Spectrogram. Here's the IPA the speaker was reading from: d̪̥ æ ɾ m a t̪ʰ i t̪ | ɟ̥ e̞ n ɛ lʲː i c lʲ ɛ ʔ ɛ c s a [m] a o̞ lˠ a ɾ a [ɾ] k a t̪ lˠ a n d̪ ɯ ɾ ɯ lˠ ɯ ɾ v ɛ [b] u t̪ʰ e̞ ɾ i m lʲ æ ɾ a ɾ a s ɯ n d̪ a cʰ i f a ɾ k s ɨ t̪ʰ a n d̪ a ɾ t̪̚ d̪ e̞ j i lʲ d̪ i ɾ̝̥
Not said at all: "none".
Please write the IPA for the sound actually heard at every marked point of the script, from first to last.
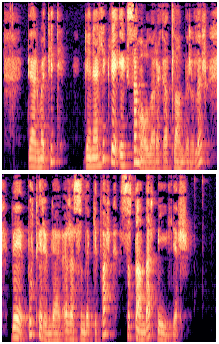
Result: m, none, b

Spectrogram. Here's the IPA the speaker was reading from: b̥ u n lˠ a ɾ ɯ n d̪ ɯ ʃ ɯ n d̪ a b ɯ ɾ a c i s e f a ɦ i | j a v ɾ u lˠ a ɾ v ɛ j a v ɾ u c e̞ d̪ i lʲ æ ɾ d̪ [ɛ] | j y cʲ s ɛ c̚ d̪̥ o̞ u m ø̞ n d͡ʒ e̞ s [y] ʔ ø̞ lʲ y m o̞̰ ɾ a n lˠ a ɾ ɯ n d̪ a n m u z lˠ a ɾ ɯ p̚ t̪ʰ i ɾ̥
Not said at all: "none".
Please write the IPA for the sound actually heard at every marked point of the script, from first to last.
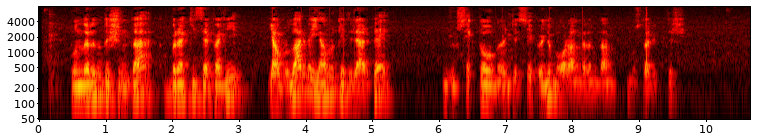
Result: ɛ, i

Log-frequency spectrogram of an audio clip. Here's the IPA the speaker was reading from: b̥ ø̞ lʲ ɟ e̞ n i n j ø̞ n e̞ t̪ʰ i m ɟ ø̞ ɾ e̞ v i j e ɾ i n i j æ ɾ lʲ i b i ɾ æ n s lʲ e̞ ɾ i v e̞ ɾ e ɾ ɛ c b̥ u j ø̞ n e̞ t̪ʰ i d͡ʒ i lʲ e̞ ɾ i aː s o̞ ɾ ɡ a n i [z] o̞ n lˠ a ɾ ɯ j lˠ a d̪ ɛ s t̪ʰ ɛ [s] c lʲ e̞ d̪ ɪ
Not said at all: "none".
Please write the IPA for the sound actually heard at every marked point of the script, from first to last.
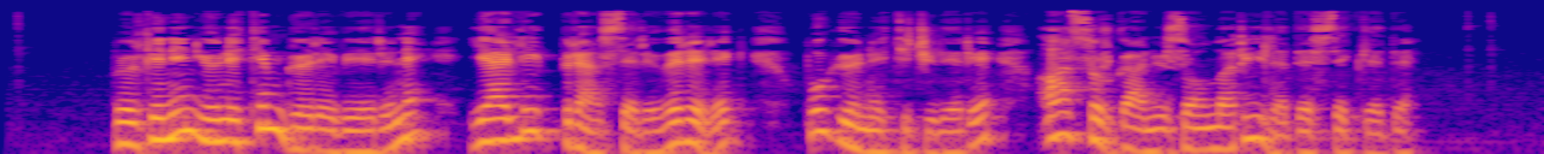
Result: z, none

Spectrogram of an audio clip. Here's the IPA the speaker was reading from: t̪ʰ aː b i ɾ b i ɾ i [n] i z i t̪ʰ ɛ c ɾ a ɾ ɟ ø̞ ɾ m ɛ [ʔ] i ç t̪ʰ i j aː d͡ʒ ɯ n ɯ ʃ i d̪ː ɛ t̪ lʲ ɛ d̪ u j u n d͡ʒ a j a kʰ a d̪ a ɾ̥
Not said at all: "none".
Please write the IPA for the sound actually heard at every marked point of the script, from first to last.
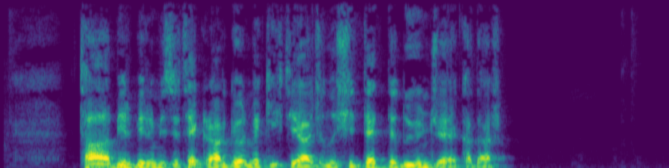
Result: m, c

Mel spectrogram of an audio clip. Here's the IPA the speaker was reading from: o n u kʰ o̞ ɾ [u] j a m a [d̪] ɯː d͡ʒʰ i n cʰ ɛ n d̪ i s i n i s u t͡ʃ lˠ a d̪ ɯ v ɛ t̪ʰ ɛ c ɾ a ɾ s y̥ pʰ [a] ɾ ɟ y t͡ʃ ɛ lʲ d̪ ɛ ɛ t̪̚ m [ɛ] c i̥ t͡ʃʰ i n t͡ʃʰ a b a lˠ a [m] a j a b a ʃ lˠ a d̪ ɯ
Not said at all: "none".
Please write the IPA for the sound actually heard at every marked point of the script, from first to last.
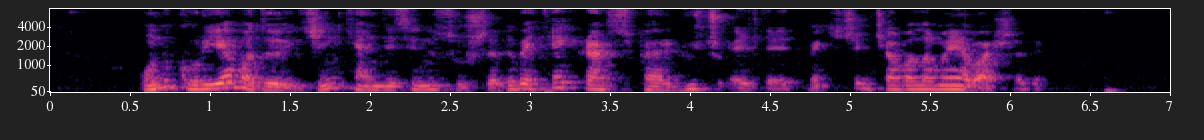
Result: u, d̪, æ, ɛ, m

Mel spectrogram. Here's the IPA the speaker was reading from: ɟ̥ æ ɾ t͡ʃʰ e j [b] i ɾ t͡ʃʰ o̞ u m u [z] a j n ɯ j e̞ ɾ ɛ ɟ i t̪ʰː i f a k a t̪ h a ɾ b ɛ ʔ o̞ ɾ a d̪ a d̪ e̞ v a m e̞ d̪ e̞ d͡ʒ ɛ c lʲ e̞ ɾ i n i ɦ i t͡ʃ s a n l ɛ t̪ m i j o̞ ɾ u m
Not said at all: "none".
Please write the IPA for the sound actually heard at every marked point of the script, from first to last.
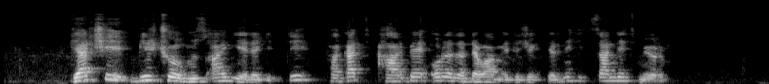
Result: b, z

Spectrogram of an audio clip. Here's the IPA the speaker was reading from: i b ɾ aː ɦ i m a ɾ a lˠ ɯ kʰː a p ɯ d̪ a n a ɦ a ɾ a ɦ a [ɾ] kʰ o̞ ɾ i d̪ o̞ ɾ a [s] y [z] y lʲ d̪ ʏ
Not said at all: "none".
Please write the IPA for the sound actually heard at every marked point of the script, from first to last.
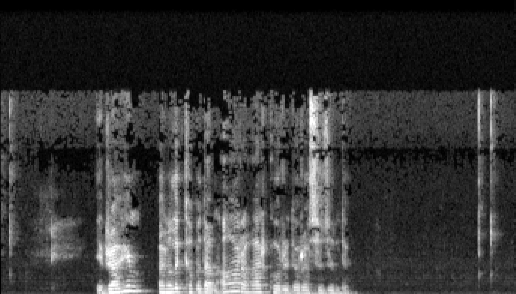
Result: ɾ, s, z

